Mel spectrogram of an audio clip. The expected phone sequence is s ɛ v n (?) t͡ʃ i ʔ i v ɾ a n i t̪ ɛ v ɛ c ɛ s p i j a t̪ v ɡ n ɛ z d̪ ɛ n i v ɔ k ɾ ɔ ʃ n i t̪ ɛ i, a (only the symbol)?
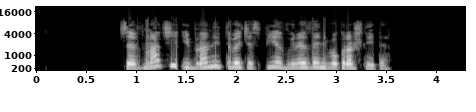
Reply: a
